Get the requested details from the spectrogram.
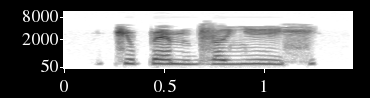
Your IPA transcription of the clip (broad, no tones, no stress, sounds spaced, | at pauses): c u p ɛ m d͡z ɔ ʎ i ç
